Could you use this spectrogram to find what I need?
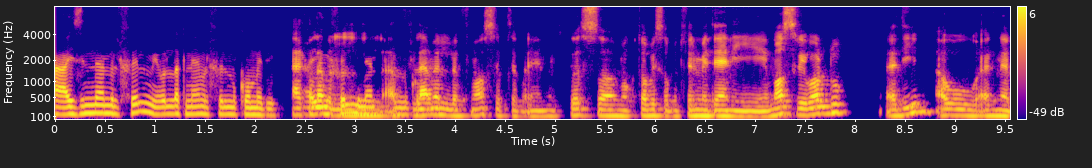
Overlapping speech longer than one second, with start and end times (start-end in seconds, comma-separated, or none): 2.4-3.9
